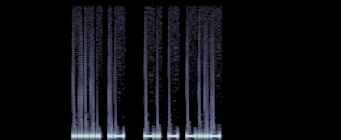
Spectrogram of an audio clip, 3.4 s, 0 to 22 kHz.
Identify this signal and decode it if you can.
Morse code, heard as a keyed tone, about 40 wpm, 700 Hz. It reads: 5A NTX
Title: Field Day Exchanges - 40wpm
